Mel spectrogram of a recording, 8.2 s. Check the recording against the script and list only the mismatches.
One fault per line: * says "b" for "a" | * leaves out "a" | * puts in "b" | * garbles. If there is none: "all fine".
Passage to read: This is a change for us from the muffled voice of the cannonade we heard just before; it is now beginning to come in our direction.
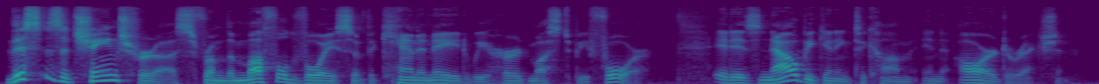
* says "must" for "just"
